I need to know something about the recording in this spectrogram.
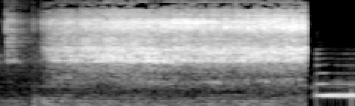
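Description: Small electric motor of a battery-operated kit toy car running steadily, a high buzzing whir that starts about a third of a second in and cuts off suddenly at the end.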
